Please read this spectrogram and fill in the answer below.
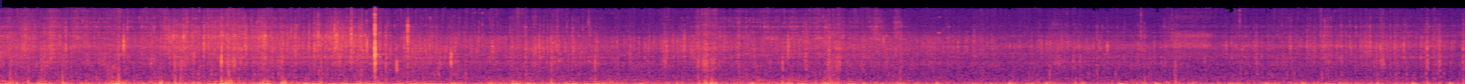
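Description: Mountain bike ridden fast over gravel and dirt: a steady crunching hiss from the tyres with scattered clicks and knocks from the bike over bumps. Wind buffets the microphone with a heavy rumble.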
